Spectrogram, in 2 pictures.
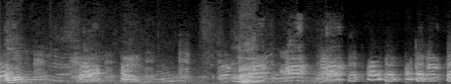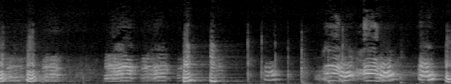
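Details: A group of seals gives overlapping harsh, honking barks that blend into a noisy chorus, then breaks into spaced single yelps and short bleating cries with gaps between them.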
